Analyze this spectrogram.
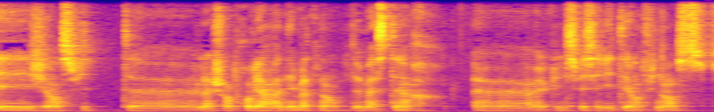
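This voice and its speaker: The voice moves at a moderate pace with monotone, flat intonation. Room echo is audible, and background noise is noticeable. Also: man, fairly low pitch for a man. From Paris region, Yvelines. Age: 20s. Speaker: triathlete and business student. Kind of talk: interview. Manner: hesitant, many fillers.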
